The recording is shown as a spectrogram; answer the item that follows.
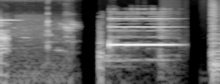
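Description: A single loud electronic beep: a steady tone that starts about a second in just after a click, lasts under a second and cuts off abruptly.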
